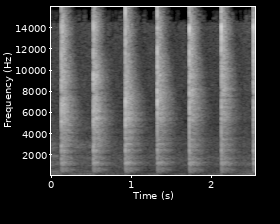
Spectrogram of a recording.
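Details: Sharp, regular clacking pulses, about 150 a minute, from a SoftWave shockwave therapy handpiece treating a hip stress fracture around the femoral head, with the patient lying on her left side; shockwave therapy device pulses.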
